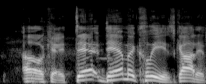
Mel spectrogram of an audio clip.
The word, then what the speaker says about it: Damocles: Just get the pronunciation right. Oh, okay. Damocles.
